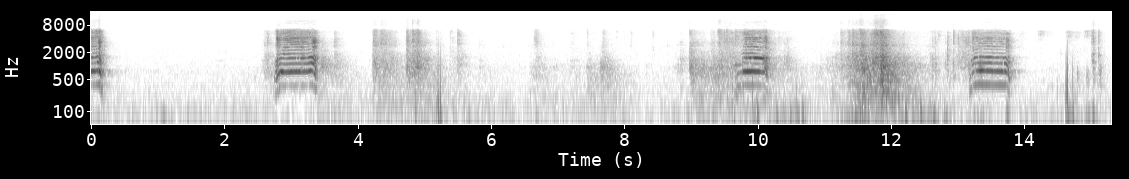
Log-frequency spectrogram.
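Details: Goat kept at a school, bleating several times amid rustling and handling noises; a few clear harmonic bleats stand out between broader noisy bursts.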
